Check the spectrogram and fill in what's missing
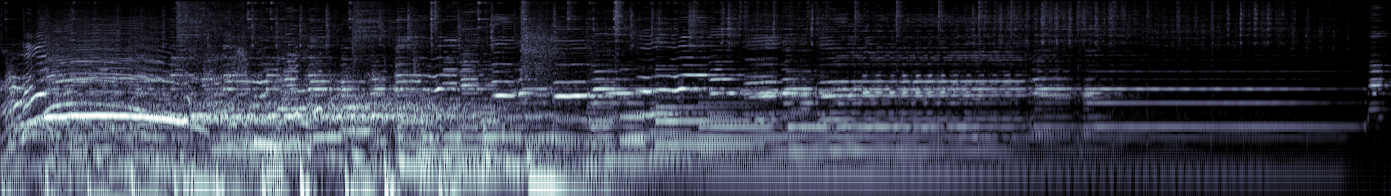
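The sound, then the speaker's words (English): A group of people on a Moondog Show radio program howl together at the moondog like dogs on a count of three, a loud jumble of overlapping, drawn-out wavering voices that slide in pitch, holding for several seconds before thinning out and trailing off. “And we all gonna howl at the moondog on a count of three.”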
